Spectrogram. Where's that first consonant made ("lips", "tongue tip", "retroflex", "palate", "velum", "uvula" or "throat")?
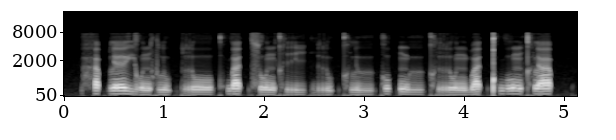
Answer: throat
